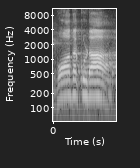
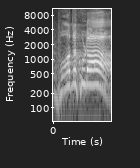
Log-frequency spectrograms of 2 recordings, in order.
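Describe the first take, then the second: First: "బోధకుడా" said slowly, at normal loudness; "బోధకుడా" drawn out slowly as a gloss, calm; slow explanation. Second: "బోధకుడా" shouted high and slow; "బోధకుడా" shouted slowly and high in rapture; ecstatic shout. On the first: Shown as a demonstration. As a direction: spell out "బోధకుడా" slowly, calmly. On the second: Retold or imitated. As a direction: cry "బోధకుడా" out slowly with full joy. Mary crying out to Jesus.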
